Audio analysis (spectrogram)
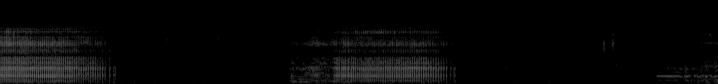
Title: Best Snoring in Noon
